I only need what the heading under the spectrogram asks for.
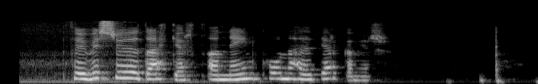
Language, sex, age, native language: Icelandic, female, 30-39, Icelandic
